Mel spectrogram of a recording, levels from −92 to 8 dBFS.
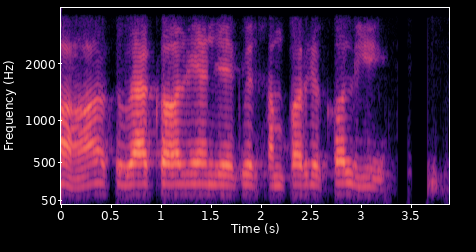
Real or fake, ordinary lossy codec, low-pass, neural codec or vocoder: real; none; 3.6 kHz; none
